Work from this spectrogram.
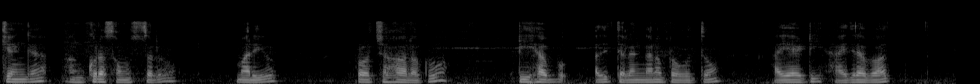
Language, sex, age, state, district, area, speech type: Telugu, male, 30-45, Telangana, Yadadri Bhuvanagiri, urban, spontaneous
